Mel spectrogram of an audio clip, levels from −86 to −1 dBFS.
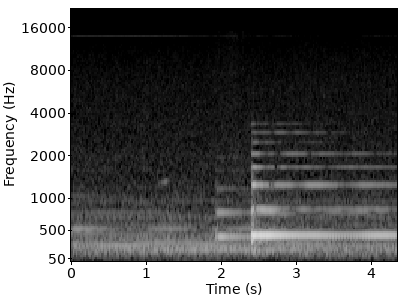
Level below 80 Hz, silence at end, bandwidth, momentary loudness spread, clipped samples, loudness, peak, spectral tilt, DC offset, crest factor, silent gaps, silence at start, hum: -66 dBFS; 0 s; 13.5 kHz; 19 LU; under 0.1%; -25 LUFS; -8 dBFS; -7.5 dB/octave; under 0.1%; 18 dB; none; 0 s; none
